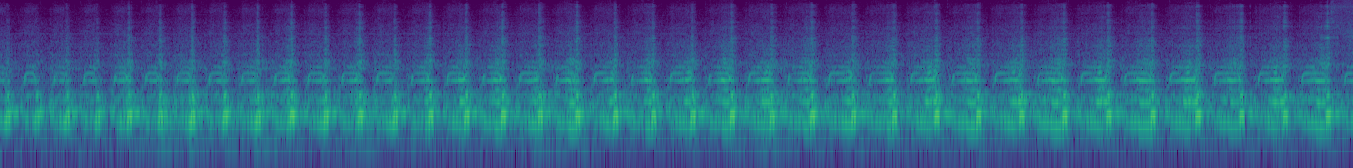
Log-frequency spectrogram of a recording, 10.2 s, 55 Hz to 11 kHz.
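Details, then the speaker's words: Anycubic Kobra 2 3D printer printing fast: rhythmic stepper buzzing about three pulses a second over a hollow droning ring; the cheap injection-moulded base resonates and amplifies the motion noise. "and this is why I don't like it when companies use cheap injection molded bases for their machines because it just adds a bunch of extra noise there's a bunch of additional resonances and basically you get this sound amplification going on and it makes it kind of loud and obnoxious"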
